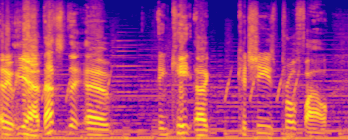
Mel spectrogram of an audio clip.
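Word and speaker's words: Cait Sith: It's a different pronunciation because Kachi is not English tongue. Like Kate Sith is what we're seeing, but that's probably like an Americanized version of it.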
